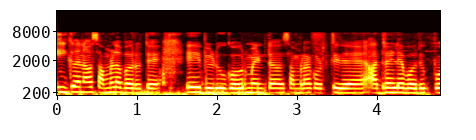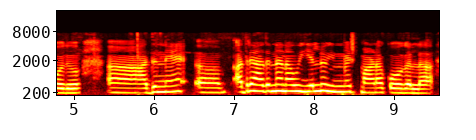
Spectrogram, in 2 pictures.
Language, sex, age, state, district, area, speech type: Kannada, female, 30-45, Karnataka, Davanagere, rural, spontaneous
